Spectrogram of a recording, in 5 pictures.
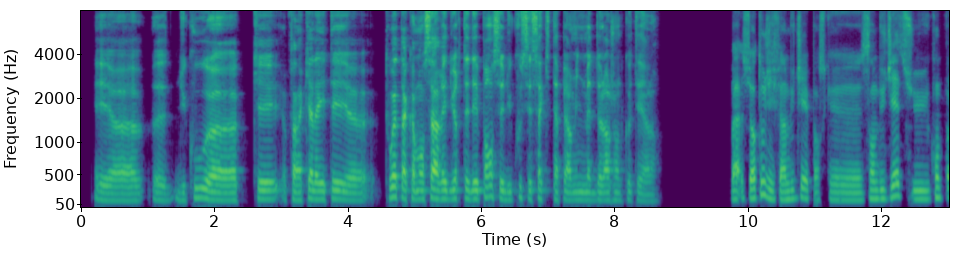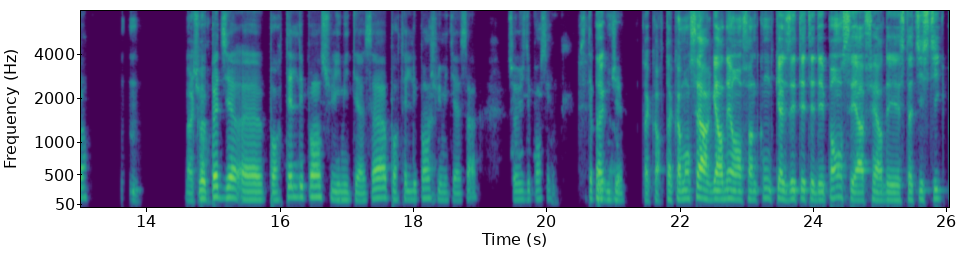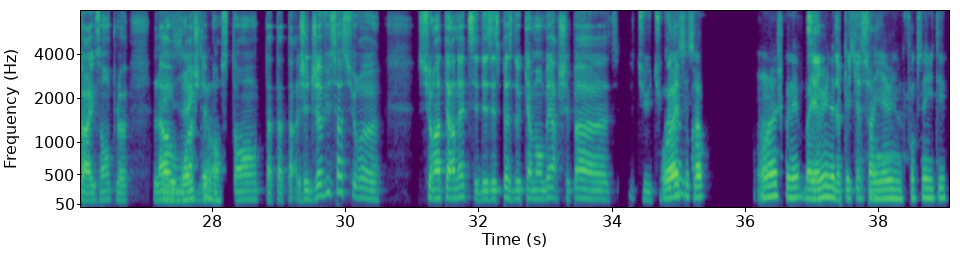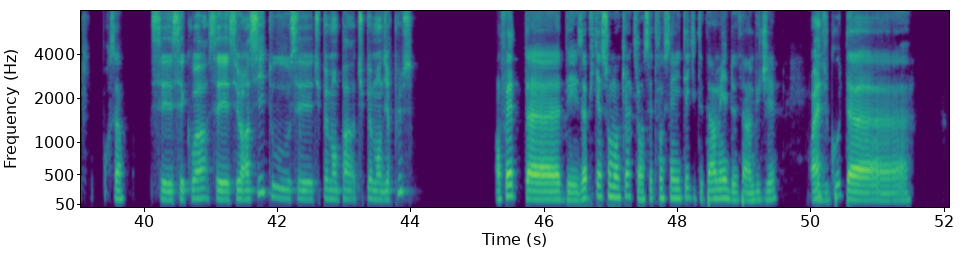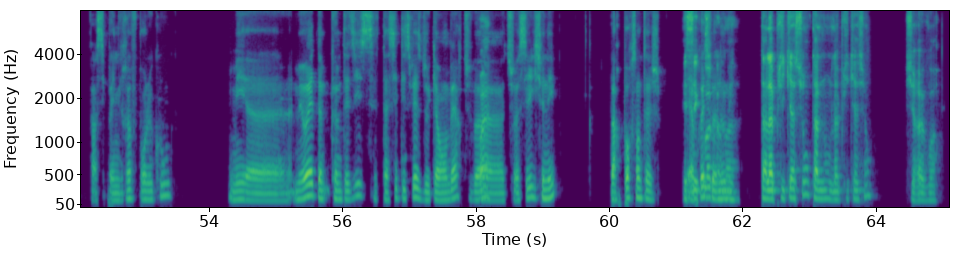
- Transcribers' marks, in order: other background noise; drawn out: "as"
- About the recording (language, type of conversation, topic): French, unstructured, Que penses-tu de l’importance d’économiser de l’argent ?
